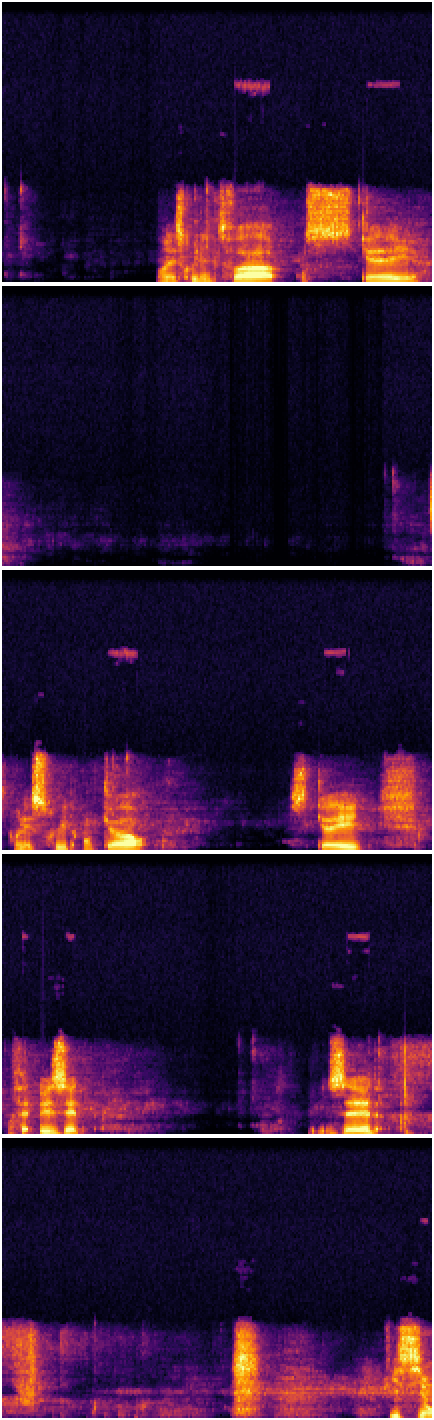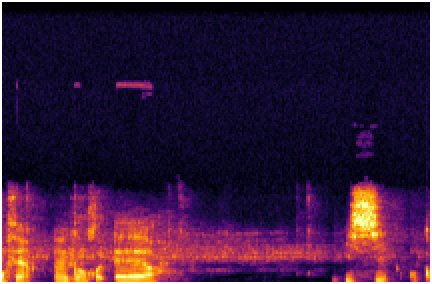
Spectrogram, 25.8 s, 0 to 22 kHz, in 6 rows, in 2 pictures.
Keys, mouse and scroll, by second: 0.1 alt+right click, 1.6 e, 8.5 z, 9.4 e, 15.5 e, 16.9 z, 18.6 Tab, 19.5 Tab, 21.0 ctrl+r, 24.1 ctrl+r.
